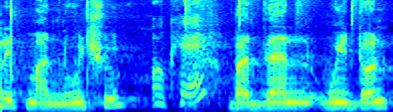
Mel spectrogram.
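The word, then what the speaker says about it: umngqusho: So how do you pronounce that? Manuchu. Manuchu.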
